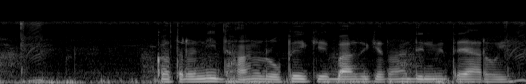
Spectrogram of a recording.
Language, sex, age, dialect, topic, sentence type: Bhojpuri, male, 18-24, Western, agriculture, question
